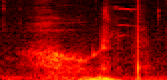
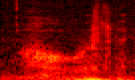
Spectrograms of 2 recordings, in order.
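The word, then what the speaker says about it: Howth: I was told by an Irish guy that it's pronounced Hoth, Hoth, H-O-W-T-H, H, I guess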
